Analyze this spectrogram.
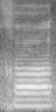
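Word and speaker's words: خ: দিয়ে করার ট্রাই করুন এরপরের হরফটি খ এইযে হাফটি গলার মাঝখান থেকে হয় এ হরফটি গলার এইযে শেষ থেকে খ তারপরের হরফটি দাল আমরা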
